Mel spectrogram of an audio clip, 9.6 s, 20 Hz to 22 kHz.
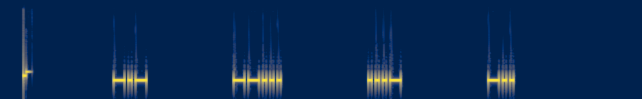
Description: Morse code, heard as a keyed tone, about 22 wpm, spaced as for 6 wpm, 700 Hz. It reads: K7VD
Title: USA Call Signs - 4 Characters - 8x Character Spacing - 22wpm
